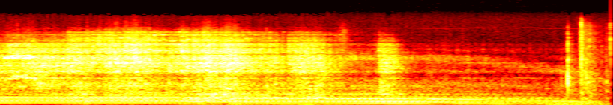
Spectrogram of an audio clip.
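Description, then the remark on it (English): A suspect's sedan engine roars loudly and steadily as it speeds toward a park, going around a car blocking the street, its droning whine holding throughout, with a couple of brief sharp bangs near the end. “He isn't going to stop. He's trying to go around Asher's car.”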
